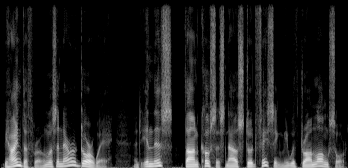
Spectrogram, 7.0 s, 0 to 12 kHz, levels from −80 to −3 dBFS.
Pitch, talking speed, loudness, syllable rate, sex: 135 Hz, 170 wpm, -19 LUFS, 4.3 syllables/s, male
